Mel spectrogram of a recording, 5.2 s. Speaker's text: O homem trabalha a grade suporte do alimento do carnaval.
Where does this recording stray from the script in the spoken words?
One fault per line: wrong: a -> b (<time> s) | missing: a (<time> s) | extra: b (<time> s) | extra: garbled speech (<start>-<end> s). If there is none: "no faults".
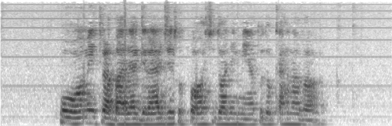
no faults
